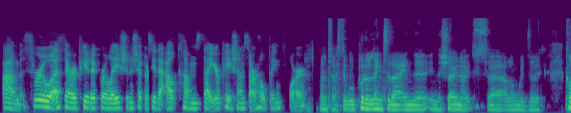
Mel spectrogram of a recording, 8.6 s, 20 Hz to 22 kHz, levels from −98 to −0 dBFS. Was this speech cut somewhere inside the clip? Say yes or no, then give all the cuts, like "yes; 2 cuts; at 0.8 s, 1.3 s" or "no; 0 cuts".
yes; 2 cuts; at 2.2 s, 4.7 s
